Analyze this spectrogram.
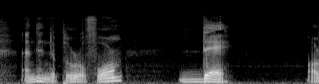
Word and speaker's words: des: Okay, and then the plural form des. All right, here S, you pronounce it like e.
